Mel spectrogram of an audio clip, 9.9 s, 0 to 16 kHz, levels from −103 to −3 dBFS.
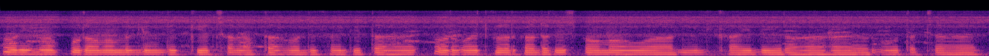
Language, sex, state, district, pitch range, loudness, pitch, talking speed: Hindi, male, Bihar, Araria, 125-130 Hz, -36 LUFS, 125 Hz, 175 wpm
